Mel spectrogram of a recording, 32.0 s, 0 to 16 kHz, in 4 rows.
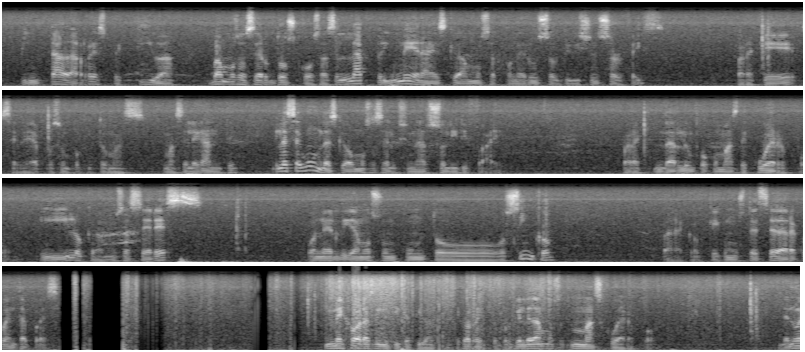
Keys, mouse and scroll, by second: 1.3 click, 2.2-6.0 drag, 7.7 Tab, 8.6 Tab, 10.6-13.3 drag, 14.6 shift+middle click, 16.6 click, 17.2 click, 18.6 BackSpace, 21.2 KP_5, 21.6 KP_Enter, 24.5-27.1 middle drag, 27.2 Tab, 30.5 right click, 31.6 Tab.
